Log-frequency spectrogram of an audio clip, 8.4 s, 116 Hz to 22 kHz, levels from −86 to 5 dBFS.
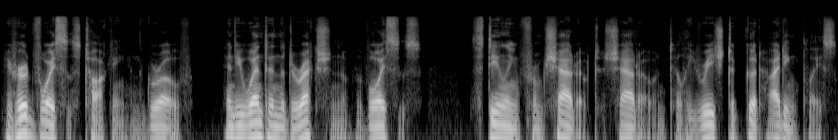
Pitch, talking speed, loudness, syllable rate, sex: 95 Hz, 195 wpm, -21 LUFS, 5.6 syllables/s, male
